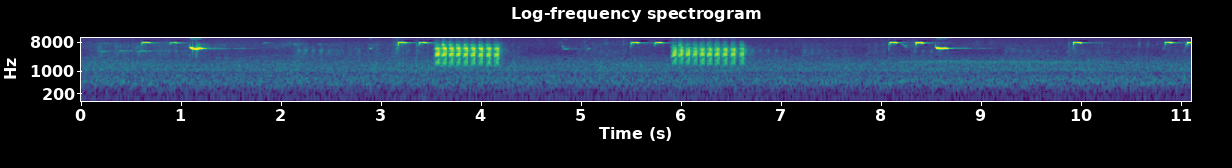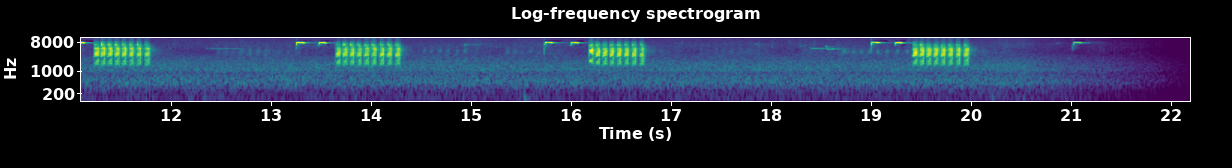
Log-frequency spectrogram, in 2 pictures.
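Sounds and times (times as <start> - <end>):
low hiss: 0.0 - 22.1
great tit high notes and rasping churrs: 0.2 - 4.2, 4.8 - 10.1, 12.4 - 15.0, 15.7 - 16.8, 18.4 - 20.0.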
